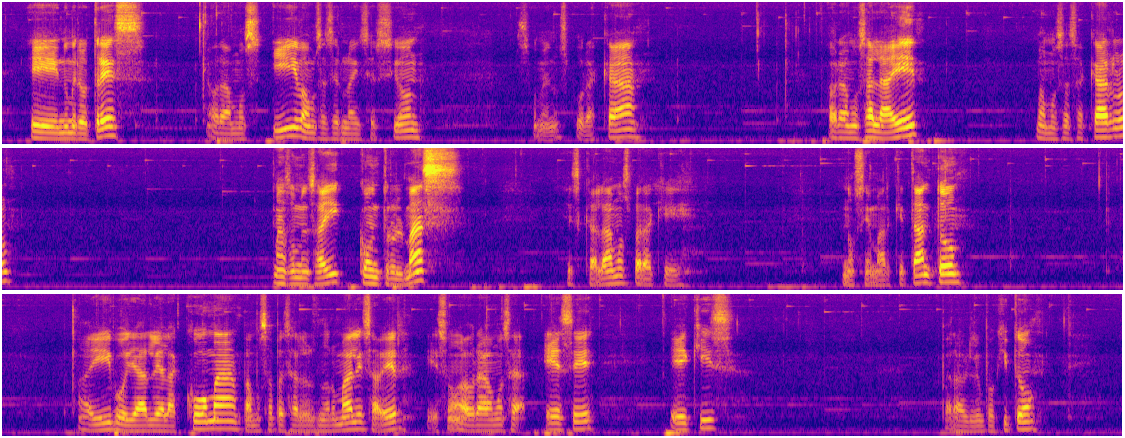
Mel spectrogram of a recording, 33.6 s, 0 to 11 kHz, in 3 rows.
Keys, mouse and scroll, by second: 1.6 middle click, 2.6 i, 6.8-7.8 middle drag, 8.6 e, 15.1 ctrl+KP_Add, 16.4 s, 19.2-20.7 middle drag, 21.3-23.0 middle drag, 26.3-27.3 middle drag, 27.8 s.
